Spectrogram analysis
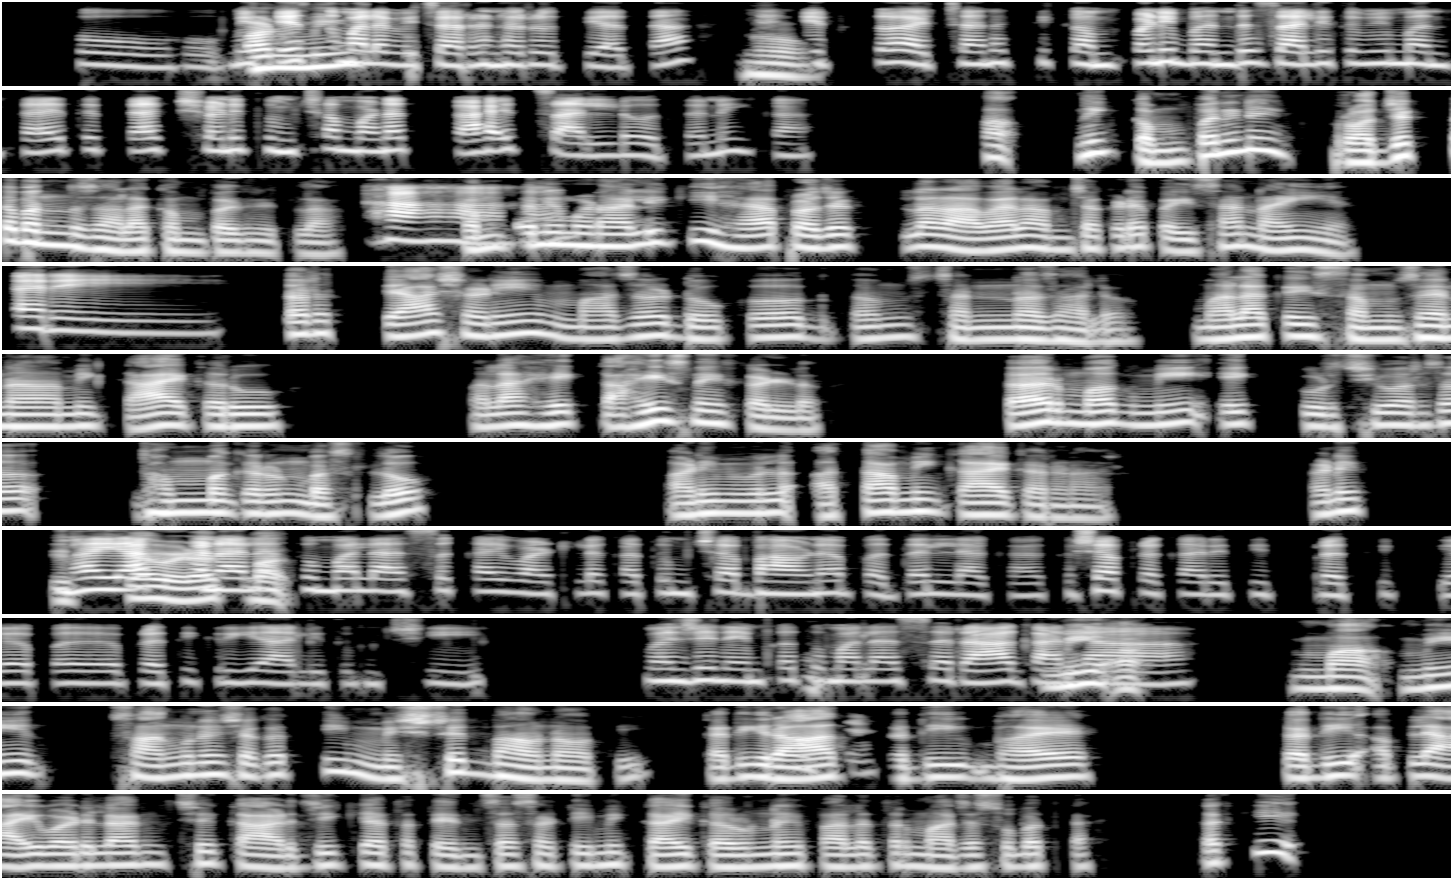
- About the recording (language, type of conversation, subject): Marathi, podcast, एखाद्या मोठ्या अपयशामुळे तुमच्यात कोणते बदल झाले?
- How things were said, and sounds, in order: tapping; chuckle; chuckle; drawn out: "अरे!"; "सुन्न" said as "सन्न"; stressed: "धम्म"; other background noise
